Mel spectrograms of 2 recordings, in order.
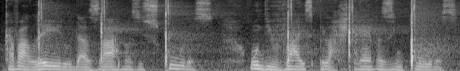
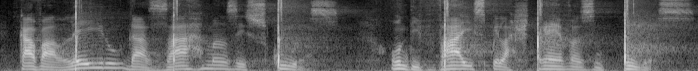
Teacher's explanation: A cada duas átonas nós vamos ter uma sílaba tônica.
